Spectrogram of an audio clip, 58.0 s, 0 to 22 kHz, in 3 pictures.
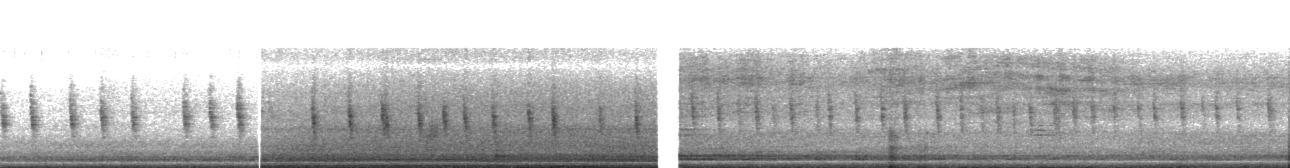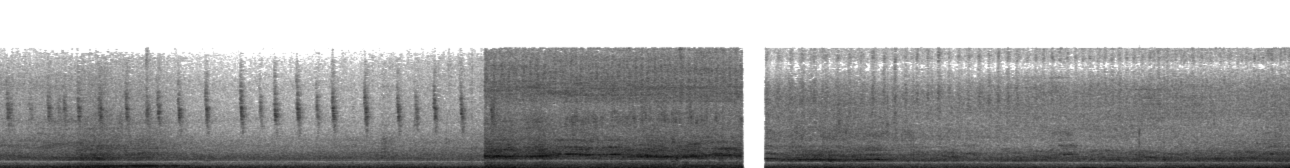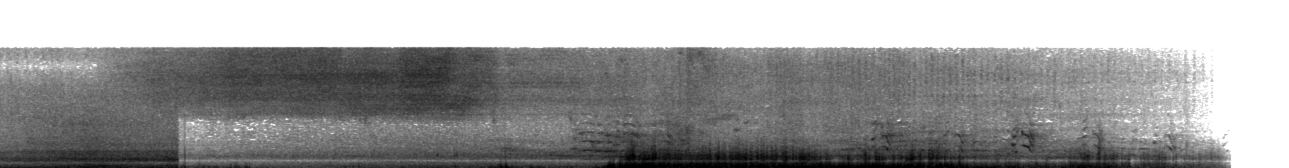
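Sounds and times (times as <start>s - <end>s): road traffic rushing: 0.0s - 57.0s
city ambience: 0.0s - 57.2s.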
